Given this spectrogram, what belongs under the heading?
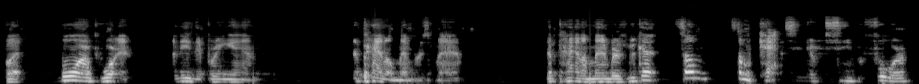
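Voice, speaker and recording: A man's voice: mid-range voice, big pitch swings, moderate pace, pauses often, fairly bright tone, rough recording. A man hosting a casual comic book live stream panel, laid-back and peppering his talk with "man.".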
